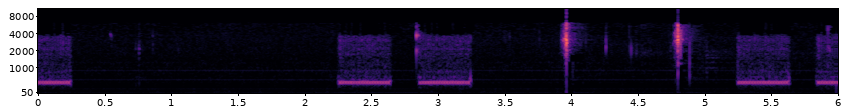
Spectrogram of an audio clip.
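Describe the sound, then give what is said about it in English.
A telephone ringback tone over the line, repeating in short double bursts with pauses between, thin and slightly muffled, with a couple of sharp clicks in one gap. “Well, it's ringing.”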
